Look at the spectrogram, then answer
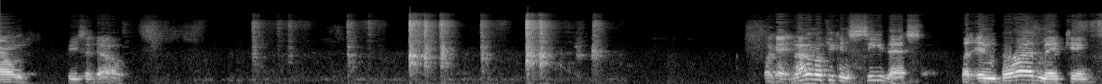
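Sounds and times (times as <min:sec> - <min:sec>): dough knocking and brushing: 0:01.2 - 0:06.3, 0:10.2 - 0:11.0.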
